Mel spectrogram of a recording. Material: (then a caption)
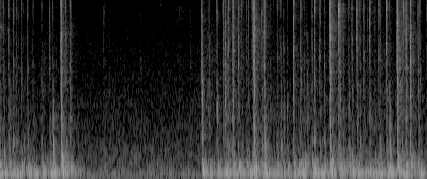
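Plastic. Fast typing on a grey laptop keyboard with low-profile plastic keys, tapped with long nails and sometimes with both hands. Quick, irregular clicky taps with a low thud under each stroke stop for about a second of quiet near the middle, then resume just as fast.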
